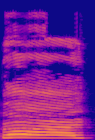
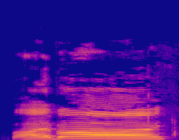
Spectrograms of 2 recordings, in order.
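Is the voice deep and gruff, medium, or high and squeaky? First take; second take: high squeaky; deep gruff. First: It is said in a high, squeaky voice. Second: It is said in a deep, gruff voice.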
